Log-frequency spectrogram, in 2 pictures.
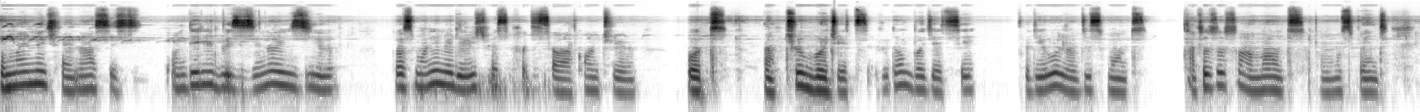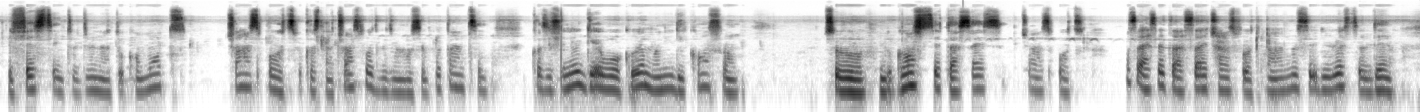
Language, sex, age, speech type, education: Nigerian Pidgin, female, 46-60, spontaneous, tertiary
